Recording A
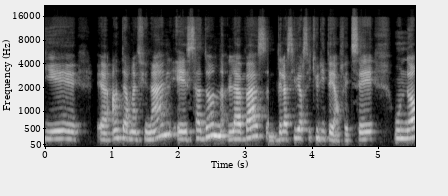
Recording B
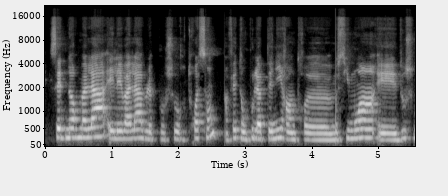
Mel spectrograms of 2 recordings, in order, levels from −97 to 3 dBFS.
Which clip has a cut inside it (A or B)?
B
